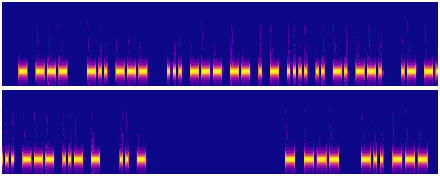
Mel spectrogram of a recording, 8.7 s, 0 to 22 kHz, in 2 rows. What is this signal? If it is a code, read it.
Morse code, heard as a keyed tone, about 45 wpm, 700 Hz. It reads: TO DO SOMETHING ABOUT IT TO DO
